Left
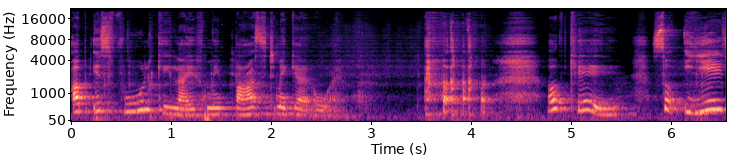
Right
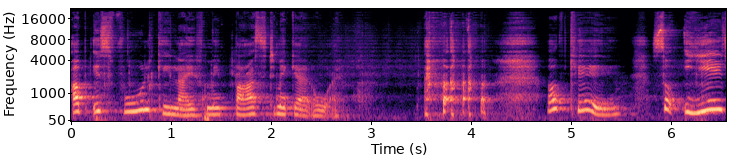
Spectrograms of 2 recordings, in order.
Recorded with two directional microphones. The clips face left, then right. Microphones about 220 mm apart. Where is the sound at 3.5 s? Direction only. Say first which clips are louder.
Right 2 dB; 50° right (ahead or behind).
